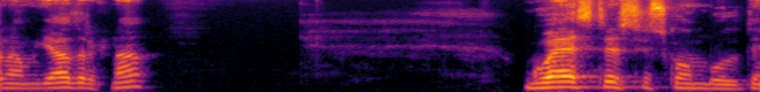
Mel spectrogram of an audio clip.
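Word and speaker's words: guaiac: ग्वस test इसको हम बोलते हैं।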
